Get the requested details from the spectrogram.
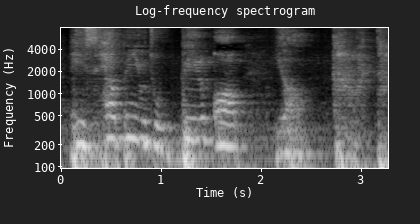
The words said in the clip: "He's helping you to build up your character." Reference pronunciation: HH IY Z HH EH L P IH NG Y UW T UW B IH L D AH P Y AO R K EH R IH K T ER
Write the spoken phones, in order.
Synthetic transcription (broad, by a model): HH IY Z HH EH L P IH NG Y UW T UW B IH L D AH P Y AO K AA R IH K T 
